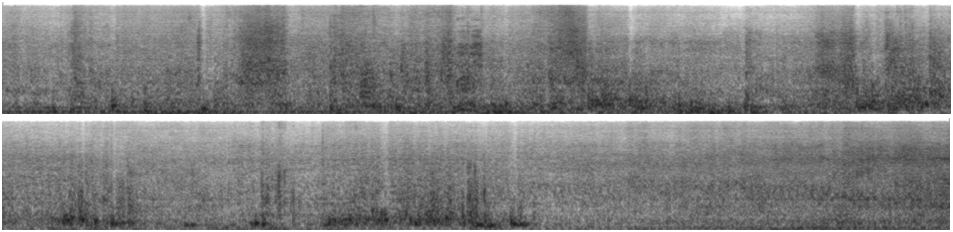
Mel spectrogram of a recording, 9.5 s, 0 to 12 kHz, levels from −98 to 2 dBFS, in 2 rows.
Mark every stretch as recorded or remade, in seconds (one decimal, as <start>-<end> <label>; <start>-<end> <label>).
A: 0.0-1.4 remade; 1.4-2.4 recorded; 2.4-4.5 remade; 4.5-5.2 recorded; 5.2-5.9 remade; 5.9-7.8 recorded; 7.8-9.5 remade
